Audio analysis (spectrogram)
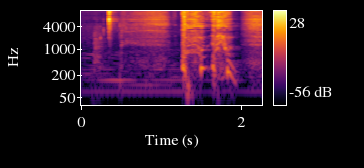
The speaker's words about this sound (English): Oh, that hard cough is...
